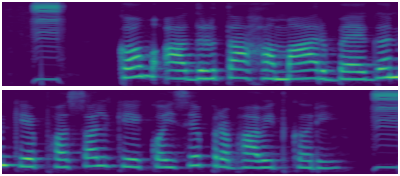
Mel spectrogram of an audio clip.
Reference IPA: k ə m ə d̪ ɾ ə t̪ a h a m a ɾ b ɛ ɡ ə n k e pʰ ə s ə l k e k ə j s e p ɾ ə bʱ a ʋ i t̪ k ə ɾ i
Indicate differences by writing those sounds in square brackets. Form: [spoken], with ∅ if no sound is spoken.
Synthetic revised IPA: k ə m [a] d̪ ɾ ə t̪ a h [ə] m a ɾ b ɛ ɡ ə n k e pʰ ə s ə l k e k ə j s e p ɾ ə bʱ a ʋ i t̪ k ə ɾ i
